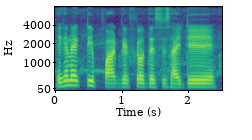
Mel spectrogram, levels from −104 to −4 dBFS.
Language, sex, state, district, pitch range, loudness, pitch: Bengali, male, West Bengal, Alipurduar, 125-135 Hz, -17 LUFS, 130 Hz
